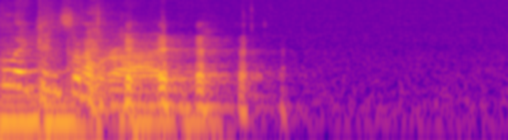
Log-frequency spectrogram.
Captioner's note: laugh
